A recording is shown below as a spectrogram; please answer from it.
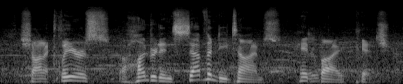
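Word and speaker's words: Cleers: The Shants are making sure everybody knows how to pronounce their name. Oh yeah, Kevin Schnall's running around making sure it's Shant to Clears, C-L-E-E-R-S.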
